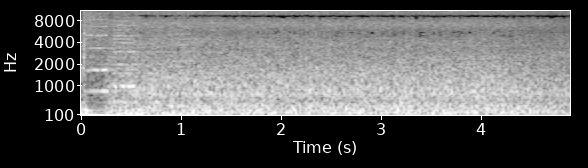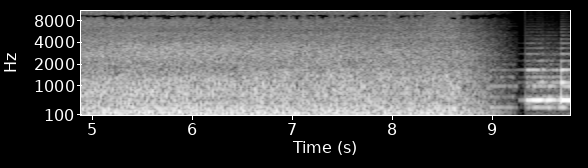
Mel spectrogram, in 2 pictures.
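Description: Steady rush of a small mountain stream cascading over rocks, fading out near the end.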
